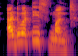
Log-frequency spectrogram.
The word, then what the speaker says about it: advertisement: वाली इसमें क्या करेंगे ए डी को जल्दी पढ़ेंगे अड पढ़ेंगे अड एड नहीं पढ़ेंगे अड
